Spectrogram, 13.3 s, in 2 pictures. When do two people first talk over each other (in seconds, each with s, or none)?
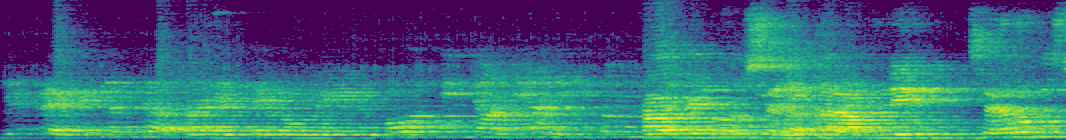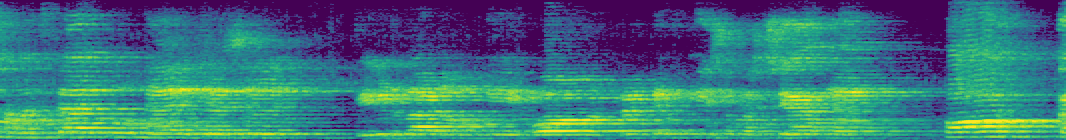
4.0 s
